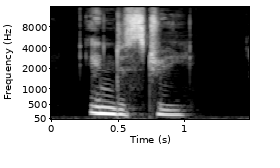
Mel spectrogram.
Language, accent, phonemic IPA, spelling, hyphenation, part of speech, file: English, UK, /ˈɪn.də.stɹi/, industry, in‧dus‧try, noun, En-uk-industry.ogg
- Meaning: 1. The tendency to work persistently 2. Businesses of the same type, considered as a whole; trade 3. Businesses that produce goods as opposed to services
